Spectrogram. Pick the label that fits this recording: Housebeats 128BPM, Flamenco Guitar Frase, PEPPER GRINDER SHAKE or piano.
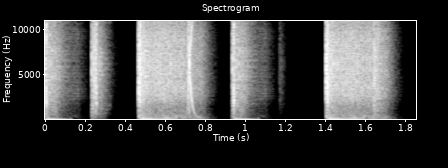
Housebeats 128BPM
